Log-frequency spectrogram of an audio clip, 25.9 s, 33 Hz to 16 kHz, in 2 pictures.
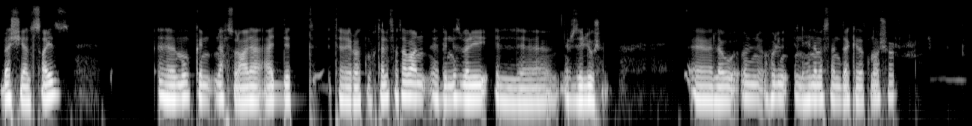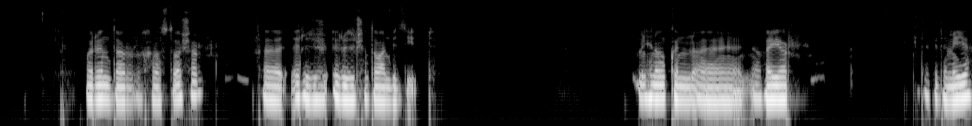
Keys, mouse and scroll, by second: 9.0-12.7 drag, 13.8-15.6 drag, 17.0-18.2 alt+middle drag, 24.8-25.9 drag, 25.6 typing.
